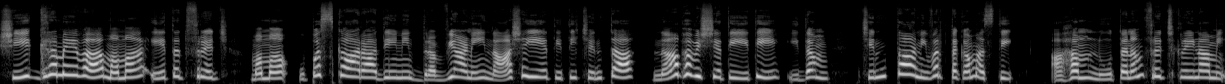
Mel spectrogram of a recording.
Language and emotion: Sanskrit, happy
